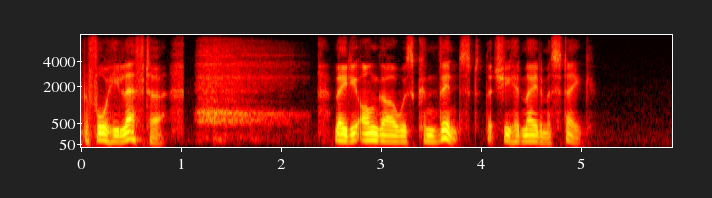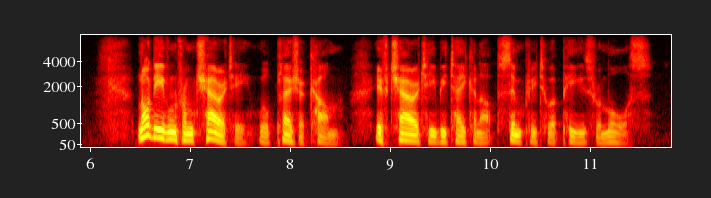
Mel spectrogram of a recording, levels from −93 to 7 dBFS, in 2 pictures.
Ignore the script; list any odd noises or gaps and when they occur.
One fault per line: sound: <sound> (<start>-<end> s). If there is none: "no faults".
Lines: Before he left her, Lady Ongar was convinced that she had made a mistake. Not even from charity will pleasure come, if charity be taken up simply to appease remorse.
sound: sigh (1.1-2.3 s)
